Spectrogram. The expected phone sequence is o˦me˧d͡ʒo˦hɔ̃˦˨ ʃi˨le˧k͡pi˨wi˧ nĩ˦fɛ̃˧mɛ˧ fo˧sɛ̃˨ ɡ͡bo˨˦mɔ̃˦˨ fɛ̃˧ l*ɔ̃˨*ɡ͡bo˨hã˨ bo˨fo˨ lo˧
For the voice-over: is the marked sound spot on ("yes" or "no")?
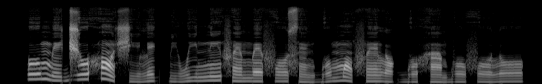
no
